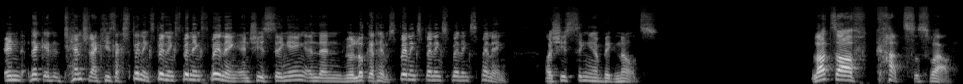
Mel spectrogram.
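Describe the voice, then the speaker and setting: Lively chatty man hosting a livestream. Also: high voice. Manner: chatty, animated, quick asides and playful jokes. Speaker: livestream host. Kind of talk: casual live commentary.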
